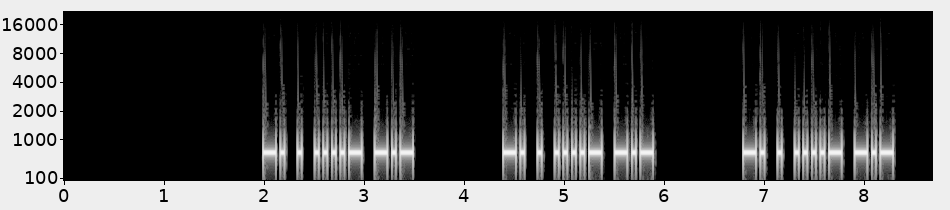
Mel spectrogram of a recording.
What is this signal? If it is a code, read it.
Morse code, heard as a keyed tone, about 28 wpm, 700 Hz. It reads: NE4K NE4K NE4K
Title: USA Call Signs - 4 Characters - Repeated 3x - 28wpm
